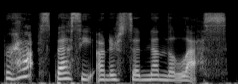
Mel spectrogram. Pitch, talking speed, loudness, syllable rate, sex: 235 Hz, 150 wpm, -21 LUFS, 4.5 syllables/s, female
